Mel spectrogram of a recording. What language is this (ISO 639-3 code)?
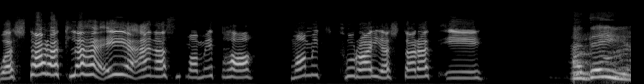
ara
